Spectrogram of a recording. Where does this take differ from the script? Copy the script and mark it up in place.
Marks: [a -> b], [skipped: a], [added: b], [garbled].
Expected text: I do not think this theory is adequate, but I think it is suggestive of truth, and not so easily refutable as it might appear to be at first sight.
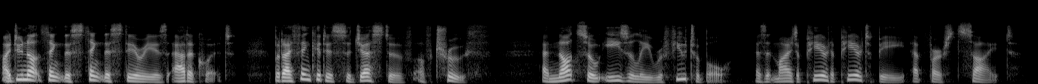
I do not think this [added: think this] theory is adequate, but I think it is suggestive of truth, and not so easily refutable as it might appear [added: appear] to be at first sight.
